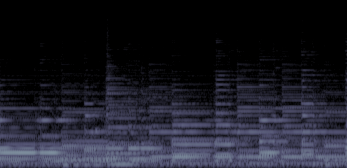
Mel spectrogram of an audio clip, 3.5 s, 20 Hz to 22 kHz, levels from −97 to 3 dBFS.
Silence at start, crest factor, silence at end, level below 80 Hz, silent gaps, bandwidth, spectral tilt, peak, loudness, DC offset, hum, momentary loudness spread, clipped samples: 0 s; 12 dB; 0 s; -80 dBFS; none; 14.5 kHz; -8 dB/octave; -36 dBFS; -49 LUFS; under 0.1%; none; 4 LU; under 0.1%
